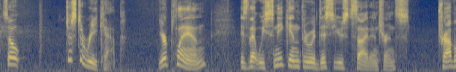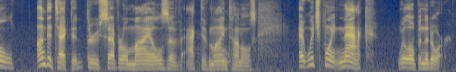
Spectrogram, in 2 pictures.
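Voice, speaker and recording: A man's voice: on the high side, animated, normal speed, a bit bright. A man voicing a young, skeptical sidekick in a video game, wry and plain-spoken.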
